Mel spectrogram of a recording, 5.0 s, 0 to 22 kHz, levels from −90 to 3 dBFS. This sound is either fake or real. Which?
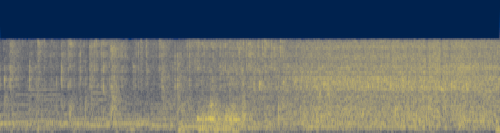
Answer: real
